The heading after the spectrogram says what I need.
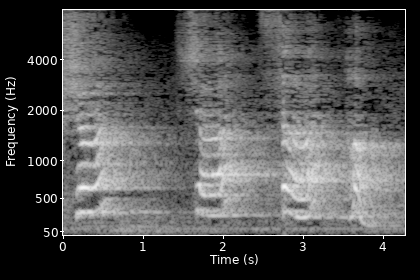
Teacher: क्ष, श, स, ह, ये ऊष्म है, क्योंकि जब हम इनको बोलते हैं तो हमारी जीभ रगड़ खाती है, इसमें गर्मी सी उत्पन्न होती है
